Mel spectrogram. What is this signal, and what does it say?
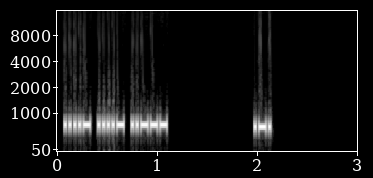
Morse code, heard as a keyed tone, about 49 wpm, 700 Hz. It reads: 442 R
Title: Worked All Europe DX Contest - QTC Exchange with Repeats - 50wpm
